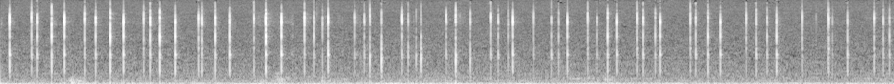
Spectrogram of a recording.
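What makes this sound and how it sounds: Long red nails scratch and tap the hollow, glossy plastic back of a small hand-held hairbrush with bristles, held close to the microphone. Dozens of quick, dry, bright clicks and scratches fall in a fast, uneven patter over a quiet low hum. Each tap is sharp and dies away almost instantly.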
